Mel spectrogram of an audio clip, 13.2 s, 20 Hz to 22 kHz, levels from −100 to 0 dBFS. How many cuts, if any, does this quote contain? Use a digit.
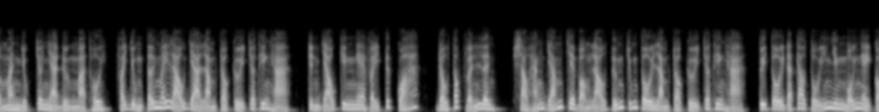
3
